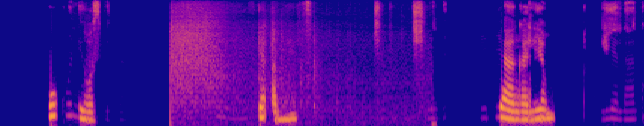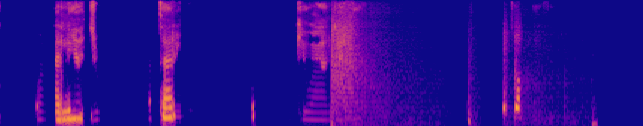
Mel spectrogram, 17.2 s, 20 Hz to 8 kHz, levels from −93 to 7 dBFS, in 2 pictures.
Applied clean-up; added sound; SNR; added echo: neural mask model RNNoise.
